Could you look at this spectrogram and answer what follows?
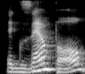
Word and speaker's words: example: the KS sound and on example we have second syllable stress and we have the GZ I think this rule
